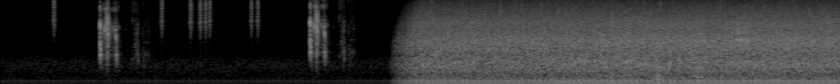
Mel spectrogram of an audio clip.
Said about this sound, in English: the water effects, the rain effects, they're really hammering me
